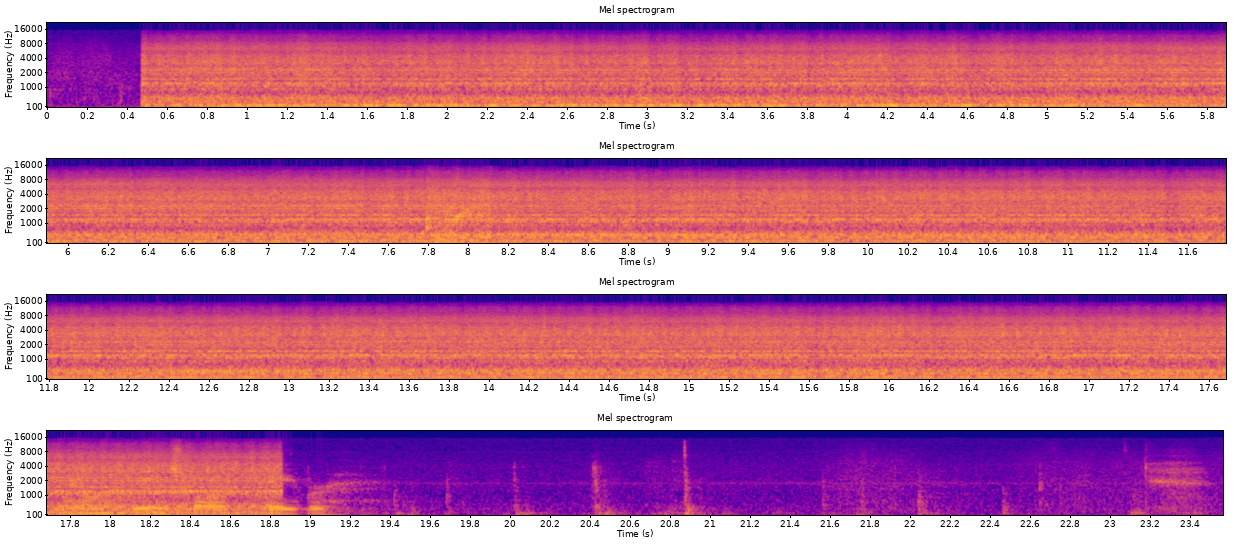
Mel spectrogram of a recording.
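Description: Small belt-driven metal lathe running steadily, its motor and drive giving a steady hum with fixed tones, while a center drill in the tailstock drill chuck is fed into a spinning bar of hot-rolled steel. It starts abruptly just after the beginning, with a single click partway through, and cuts off about three seconds before the end.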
